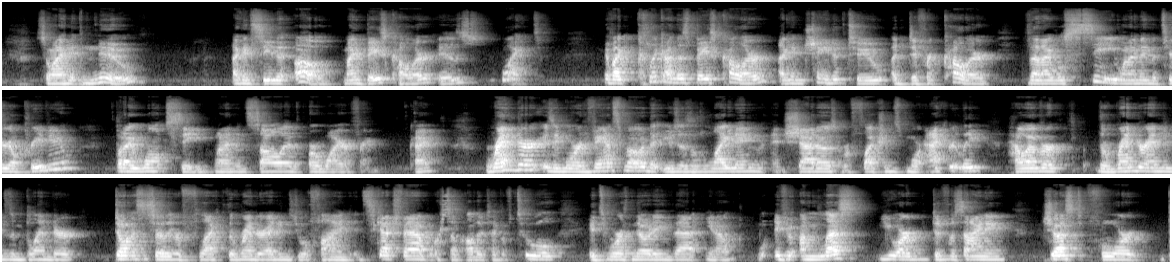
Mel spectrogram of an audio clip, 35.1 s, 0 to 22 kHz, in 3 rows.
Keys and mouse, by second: 3.4 middle click, 6.3 click, 12.7 click, 14.5 click, 15.6 click, 17.5-21.3 middle drag.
